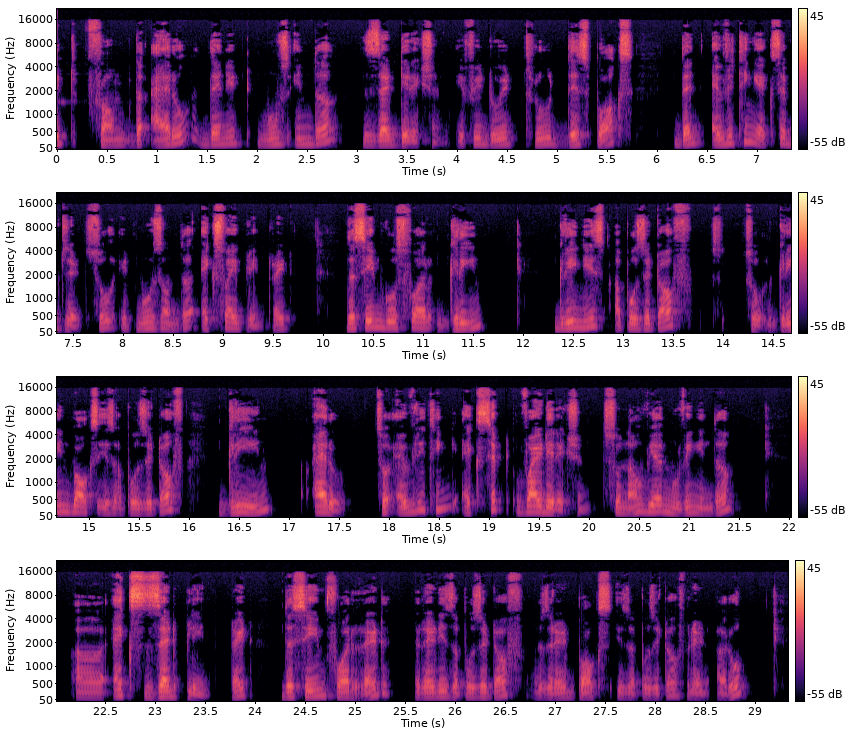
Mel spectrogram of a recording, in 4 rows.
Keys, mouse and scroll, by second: 9.7 click, 23.8 click.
